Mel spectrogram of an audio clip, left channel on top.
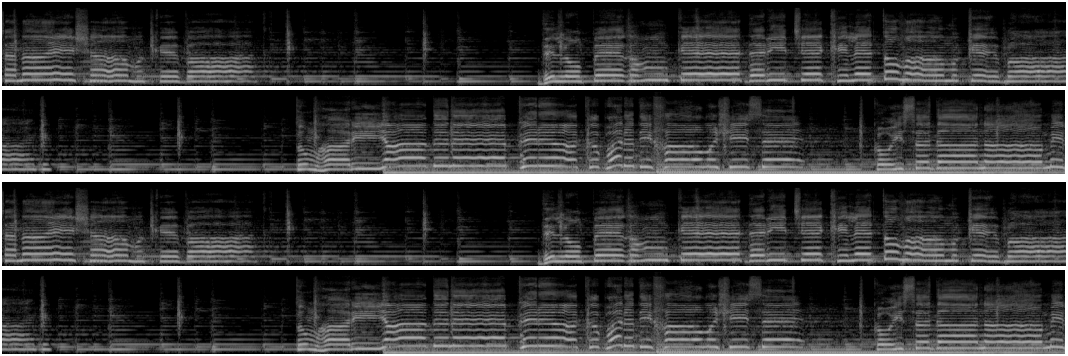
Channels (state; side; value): identical; both; correlation 1.00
